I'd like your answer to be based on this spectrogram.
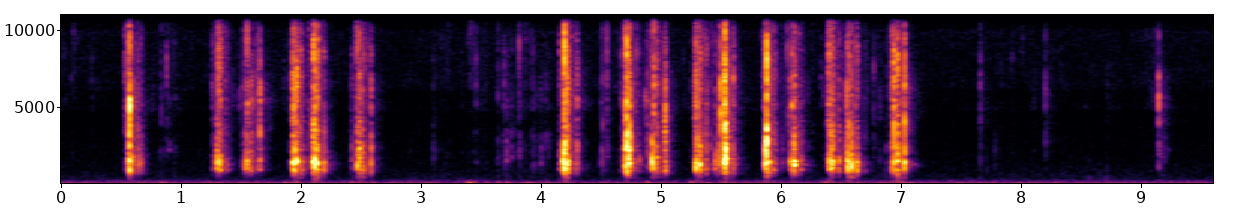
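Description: A small plastic puzzle cube with colored faces is held in both hands while the fingertips quickly turn its layers. The result is a quiet series of short, dry bursts of dense plastic clicking and grinding, bright and crisp with almost no low end and no ring-out. A few softer isolated clicks are heard between the bursts and toward the end.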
